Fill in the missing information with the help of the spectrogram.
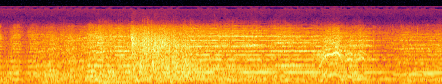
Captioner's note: dramatic music; guns firing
